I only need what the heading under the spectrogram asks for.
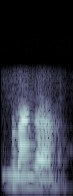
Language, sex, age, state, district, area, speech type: Tamil, female, 60+, Tamil Nadu, Erode, rural, conversation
